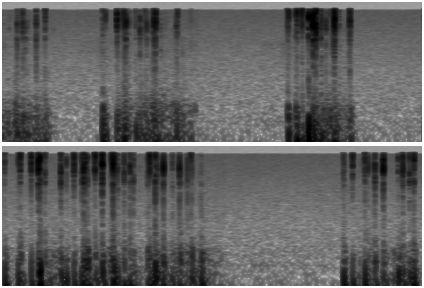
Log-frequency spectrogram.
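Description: Long nails tap and scratch across a flat sheet of small white ceramic mosaic tiles. The result is bursts of quick, dry clicks and scraping rattles with a low, muffled body, and short quiet gaps between the bursts.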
